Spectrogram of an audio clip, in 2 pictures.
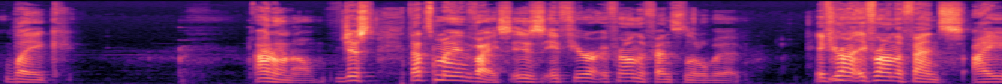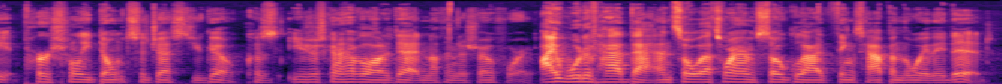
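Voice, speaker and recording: Casting: man, early twenties, podcast co-host. Bright, forward voice, mid pitch, rambling conversational delivery. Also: animated, quick pace. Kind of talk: casual rambling chat.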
